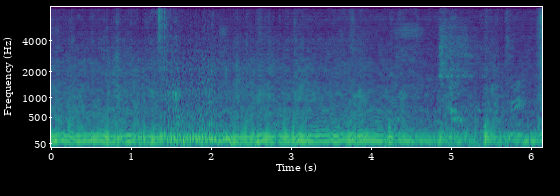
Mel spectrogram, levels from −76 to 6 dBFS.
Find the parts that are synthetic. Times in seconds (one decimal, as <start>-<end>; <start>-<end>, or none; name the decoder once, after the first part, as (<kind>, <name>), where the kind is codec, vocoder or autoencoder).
0.0-1.4 (vocoder, Vocos); 2.1-6.1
